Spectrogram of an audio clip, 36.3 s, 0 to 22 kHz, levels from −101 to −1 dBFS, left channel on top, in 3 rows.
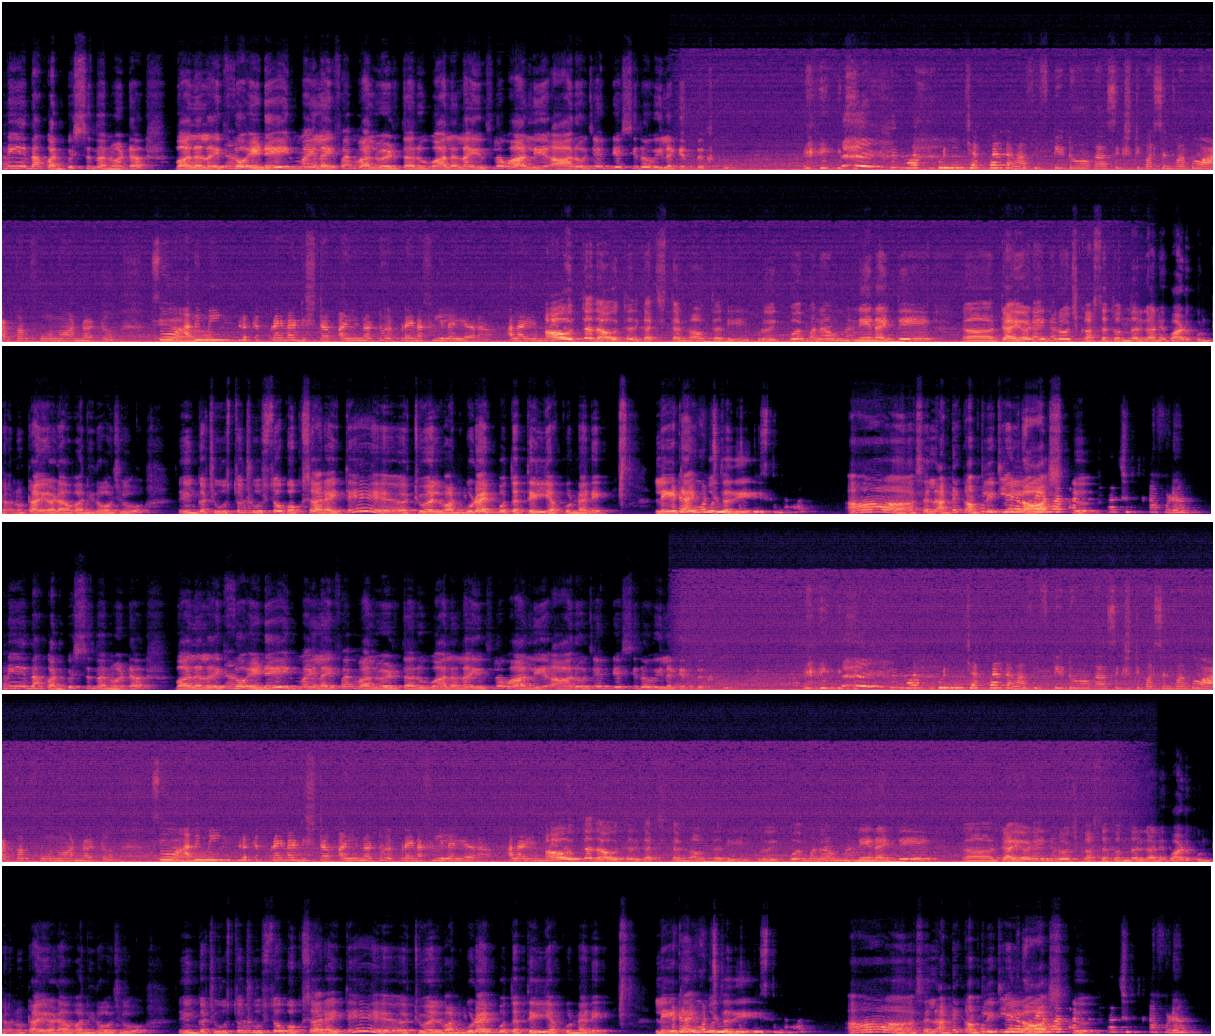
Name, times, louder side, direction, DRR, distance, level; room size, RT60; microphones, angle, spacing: voice 1, 0.0-7.3 8.4-9.0 13.6-14.3 17.5-30.2 30.8-31.7 32.7-35.1, left 3 dB, 25° left, 1.1 m, -29 dB
voice 2, 2.2-2.5 8.0-8.4 9.0-17.8 20.3-20.7 26.6-26.8 28.8-29.2 30.9-32.2 34.0-35.0 35.3-36.1, equal, ahead, 1.0 m, -31 dB
sound 1, 6.7-23.6, equal, 50° right, 2.7 m, -35 dB
15.0 x 7.3 x 3.1 m
head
